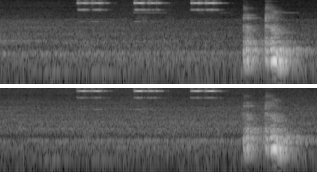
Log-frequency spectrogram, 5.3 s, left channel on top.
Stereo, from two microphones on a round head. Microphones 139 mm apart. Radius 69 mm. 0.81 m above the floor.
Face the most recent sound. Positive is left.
turn(degrees=15)  # may be behind; listen again after turning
